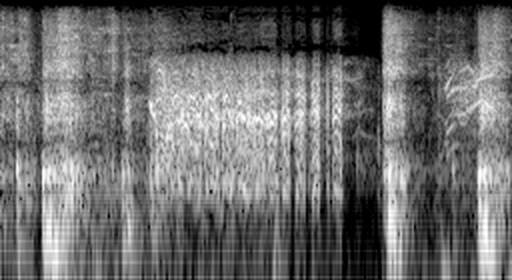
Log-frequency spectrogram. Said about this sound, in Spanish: Pues es algo que le digo, mire, como quedan cuatro cristales, esto me lo voy a romper yo, ya ves.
